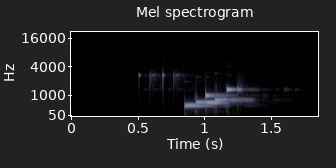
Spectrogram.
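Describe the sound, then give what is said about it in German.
A completion notification tone from Shutter Encoder video conversion software: a few quick plucked notes followed by a bright cluster of chiming tones stepping upward, lasting about a second and then fading to silence. “gleich gibt es einen schönen Ton, wenn Shutter Encoder fertig ist.”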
